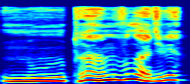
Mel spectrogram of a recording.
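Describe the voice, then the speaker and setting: A man's voice: high voice, slow, warm tone, voice pushed up. A man voicing a frightened teenage boy who stammers and falters as he answers.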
